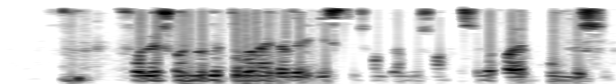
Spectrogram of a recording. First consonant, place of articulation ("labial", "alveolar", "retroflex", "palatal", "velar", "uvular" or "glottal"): labial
